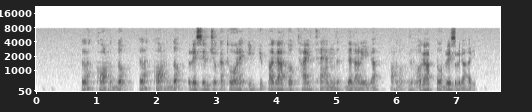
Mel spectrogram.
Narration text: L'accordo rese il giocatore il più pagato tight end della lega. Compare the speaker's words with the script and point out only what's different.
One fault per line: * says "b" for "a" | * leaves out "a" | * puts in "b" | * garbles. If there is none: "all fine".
* puts in "l'accordo"
* garbles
